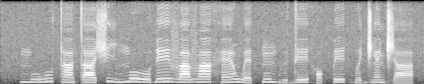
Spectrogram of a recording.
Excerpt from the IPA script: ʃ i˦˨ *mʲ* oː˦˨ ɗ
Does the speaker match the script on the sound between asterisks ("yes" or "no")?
no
